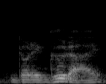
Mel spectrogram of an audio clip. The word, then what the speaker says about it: どれくらい: And then どれくらい it can also be pronounced どれぐらい or you can also say どのぐらい。どれくらい食べるの？一日平均何時間筋トレするの？一日平均何時間筋トレするの？週平均何回買い物に行くの？週平均何回買い物に行くの？平均 is on average.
